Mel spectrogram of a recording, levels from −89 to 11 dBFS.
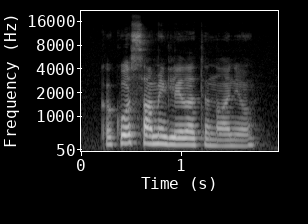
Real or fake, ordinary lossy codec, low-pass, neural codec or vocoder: real; none; 19.8 kHz; none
